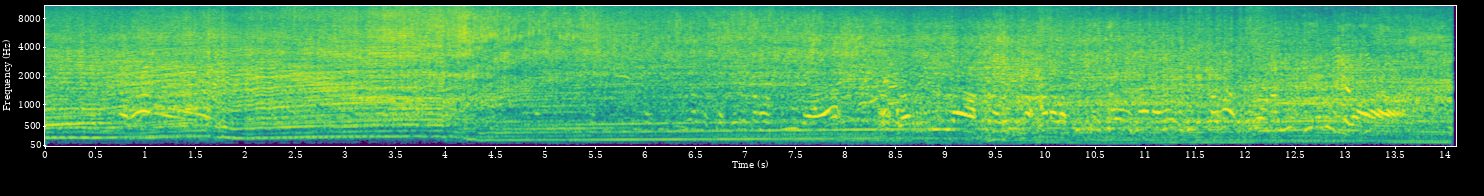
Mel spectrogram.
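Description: Drag-racing car engines running at full throttle down the strip, one of them a Ford Falcon pickup ("Falconeta"). The pitch climbs and drops sharply at each gear change, about two and four seconds in, then settles into a steady drone as the cars pull away. Crowd voices run underneath.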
